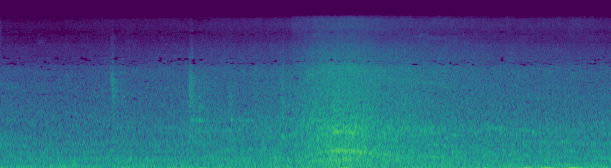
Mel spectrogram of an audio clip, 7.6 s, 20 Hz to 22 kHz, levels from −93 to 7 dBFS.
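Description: Transcoding between lossy codecs runs throughout: nothing above 14.9 kHz, with artefacts from the different codecs stacked together, likely from a Vorbis encode re-encoded as low-bitrate HE-AAC.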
